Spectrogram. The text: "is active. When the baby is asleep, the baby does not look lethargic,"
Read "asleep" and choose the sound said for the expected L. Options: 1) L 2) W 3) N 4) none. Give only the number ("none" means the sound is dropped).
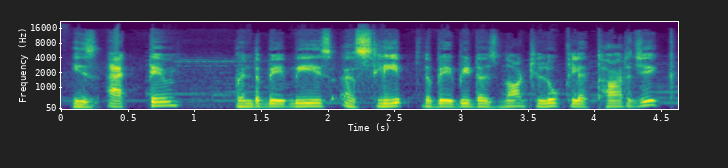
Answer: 1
